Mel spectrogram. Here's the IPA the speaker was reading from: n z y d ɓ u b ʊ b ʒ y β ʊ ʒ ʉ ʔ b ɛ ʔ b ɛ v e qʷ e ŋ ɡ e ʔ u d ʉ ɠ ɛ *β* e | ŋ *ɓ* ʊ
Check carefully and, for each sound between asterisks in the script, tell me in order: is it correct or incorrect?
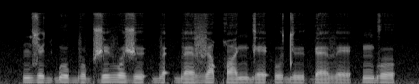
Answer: correct, incorrect

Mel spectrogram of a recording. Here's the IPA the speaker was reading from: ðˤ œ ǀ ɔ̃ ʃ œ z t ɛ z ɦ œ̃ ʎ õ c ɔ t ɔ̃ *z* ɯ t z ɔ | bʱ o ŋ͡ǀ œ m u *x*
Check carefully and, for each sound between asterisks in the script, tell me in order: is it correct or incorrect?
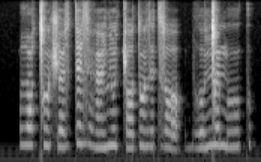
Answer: correct, incorrect

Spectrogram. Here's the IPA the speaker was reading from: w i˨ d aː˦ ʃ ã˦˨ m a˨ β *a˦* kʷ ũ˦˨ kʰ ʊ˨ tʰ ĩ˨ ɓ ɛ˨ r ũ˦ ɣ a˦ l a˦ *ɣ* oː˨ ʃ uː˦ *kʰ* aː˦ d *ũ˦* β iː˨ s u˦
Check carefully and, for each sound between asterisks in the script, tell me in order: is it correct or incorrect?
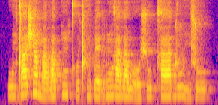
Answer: correct, incorrect, correct, incorrect

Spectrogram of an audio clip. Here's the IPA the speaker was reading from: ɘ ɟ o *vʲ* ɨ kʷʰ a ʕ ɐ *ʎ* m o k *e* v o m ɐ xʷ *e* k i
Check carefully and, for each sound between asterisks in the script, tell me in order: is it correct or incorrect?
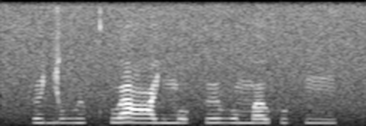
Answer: incorrect, correct, incorrect, correct

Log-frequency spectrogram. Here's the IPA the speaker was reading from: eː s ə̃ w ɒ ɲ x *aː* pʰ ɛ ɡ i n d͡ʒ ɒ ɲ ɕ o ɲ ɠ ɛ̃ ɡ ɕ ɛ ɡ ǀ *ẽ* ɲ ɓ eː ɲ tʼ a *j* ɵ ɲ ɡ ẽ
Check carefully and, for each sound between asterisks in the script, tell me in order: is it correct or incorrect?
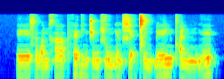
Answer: incorrect, correct, incorrect

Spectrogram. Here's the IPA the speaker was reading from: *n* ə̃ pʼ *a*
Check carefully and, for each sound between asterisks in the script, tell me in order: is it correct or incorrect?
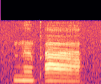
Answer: correct, incorrect

